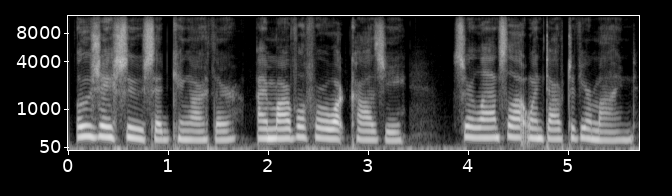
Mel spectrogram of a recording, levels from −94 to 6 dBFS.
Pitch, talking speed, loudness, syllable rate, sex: 200 Hz, 190 wpm, -16 LUFS, 4.9 syllables/s, female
